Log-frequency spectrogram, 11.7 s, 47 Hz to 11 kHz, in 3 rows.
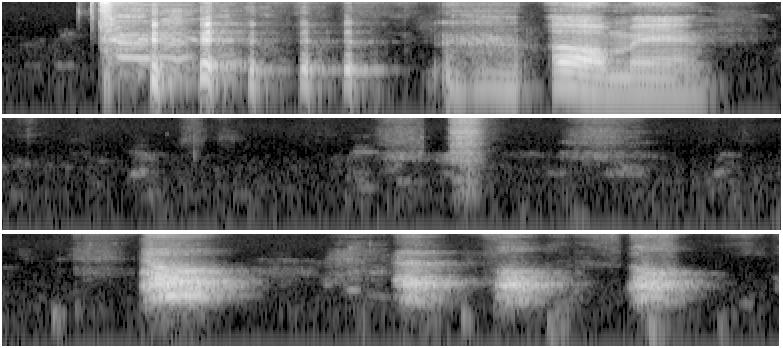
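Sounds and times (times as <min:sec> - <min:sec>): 
laughter: 0:00.5 - 0:02.4
speech: 0:00.7 - 0:03.6
dog barking: 0:08.5 - 0:09.1, 0:09.7 - 0:11.4.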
